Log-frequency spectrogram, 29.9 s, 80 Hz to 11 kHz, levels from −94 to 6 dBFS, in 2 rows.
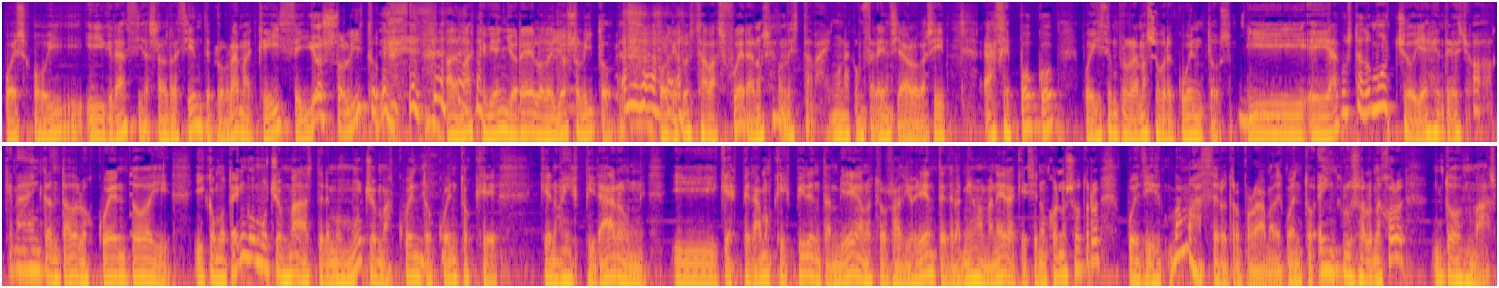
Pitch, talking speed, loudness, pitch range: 100 Hz, 215 wpm, -20 LUFS, 90-115 Hz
